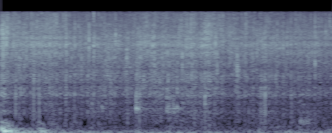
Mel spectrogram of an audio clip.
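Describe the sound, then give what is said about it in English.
Steady sizzling of dishes and idli frying in a pan in an apartment kitchen, a dense crackling hiss that carries on without pause, with a few soft clinks and stirring noises mixed in. “Kamal and Anitha both cook the dishes and the idli”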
